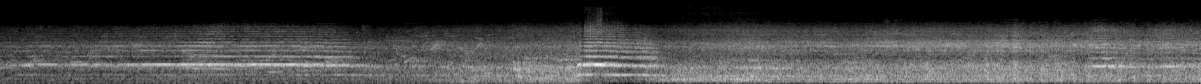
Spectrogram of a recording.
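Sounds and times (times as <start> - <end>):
train horn: 0.0 - 3.8, 5.8 - 6.6, 10.9 - 12.0
train coaches rolling on rails: 0.0 - 12.0.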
